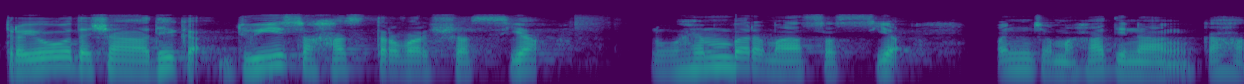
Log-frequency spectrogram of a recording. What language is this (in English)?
Sanskrit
